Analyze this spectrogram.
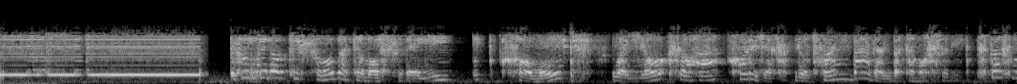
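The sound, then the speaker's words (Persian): A steady, buzzy phone call tone holds for about two seconds, then cuts to a recorded message saying the phone is switched off, spoken by a thin, telephone-filtered female voice until the end, on a call to the phones of ministers and officials of Ashraf Ghani's government in Afghanistan. “هیچ کس نمی‌داند این صدای زنی که خبر از خاموش بودن دستگاه تلفن را می‌دهد تا هفته آینده به یک صدای مرد تبدیل می‌شود”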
